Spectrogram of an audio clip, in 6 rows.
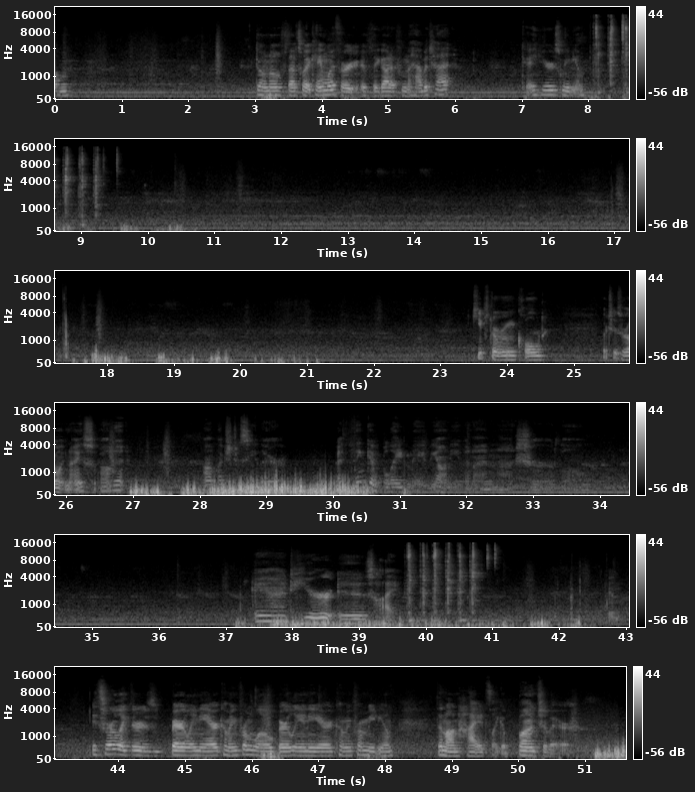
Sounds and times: Speech: 0:00.0 - 0:00.3, 0:03.0 - 0:06.0, 0:07.0 - 0:08.0, 0:23.5 - 0:24.7, 0:25.4 - 0:27.0, 0:28.0 - 0:29.3, 0:30.1 - 0:34.0, 0:37.4 - 0:39.7, 0:43.6 - 0:48.2, 0:48.8 - 0:50.9.

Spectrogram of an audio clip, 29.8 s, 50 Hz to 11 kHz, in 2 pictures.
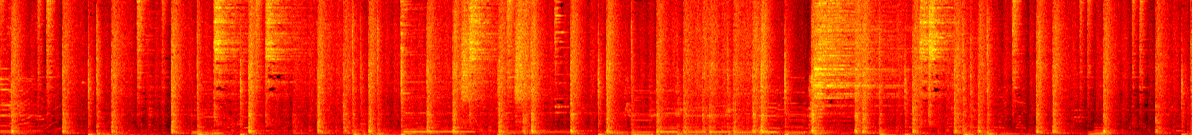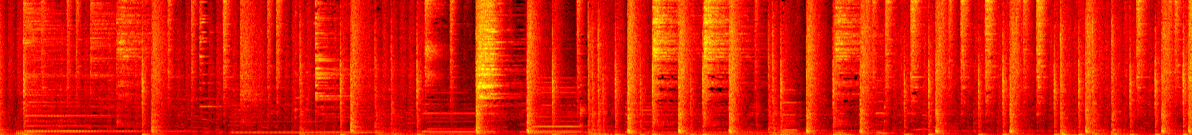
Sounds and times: Drum kit: 0:00.0 - 0:29.8
Bass drum: 0:07.5 - 0:10.3, 0:14.8 - 0:16.0, 0:21.8 - 0:29.8.

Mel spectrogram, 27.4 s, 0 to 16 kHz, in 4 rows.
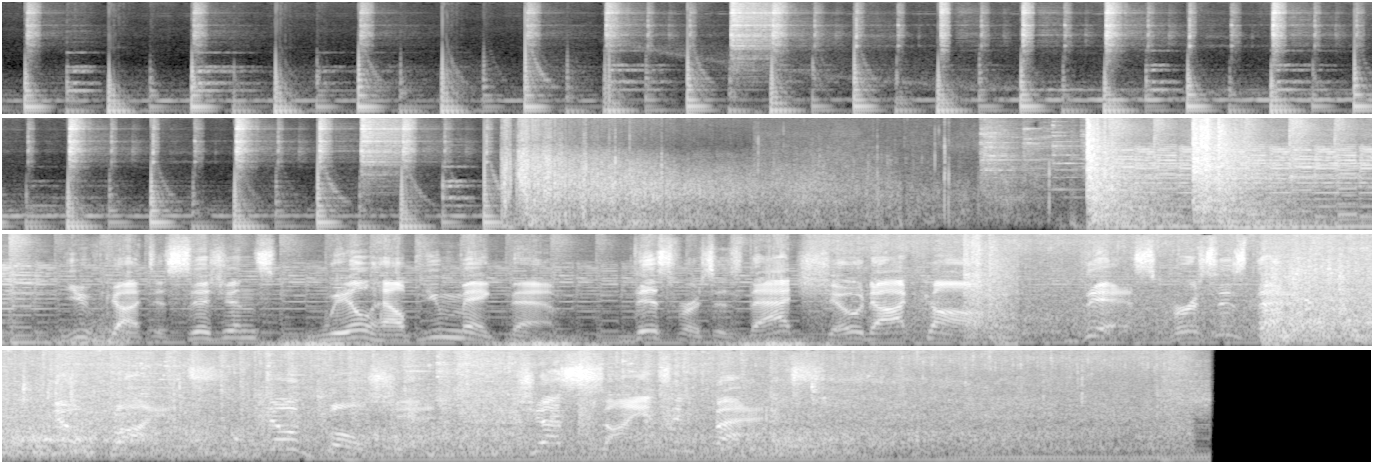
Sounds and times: Music: 0:00.0 - 0:09.4, 0:12.1 - 0:20.3
Speech: 0:14.0 - 0:24.8.

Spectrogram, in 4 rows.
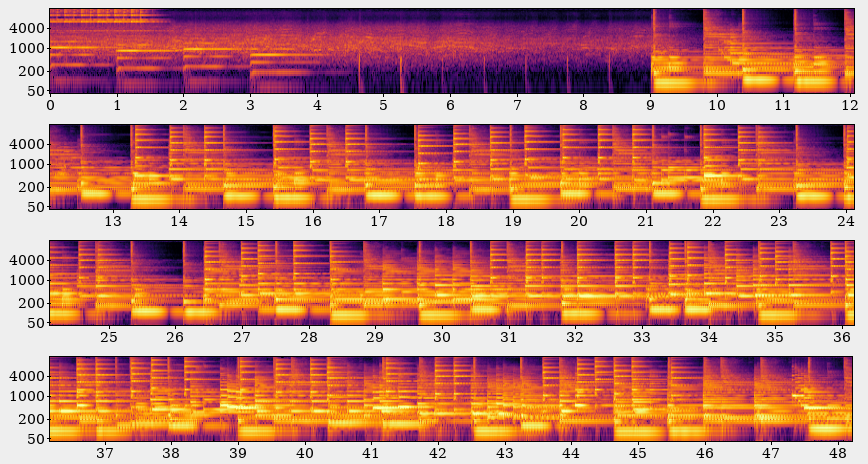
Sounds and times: Music: 0:00.0 - 0:05.2, 0:08.9 - 0:48.2.

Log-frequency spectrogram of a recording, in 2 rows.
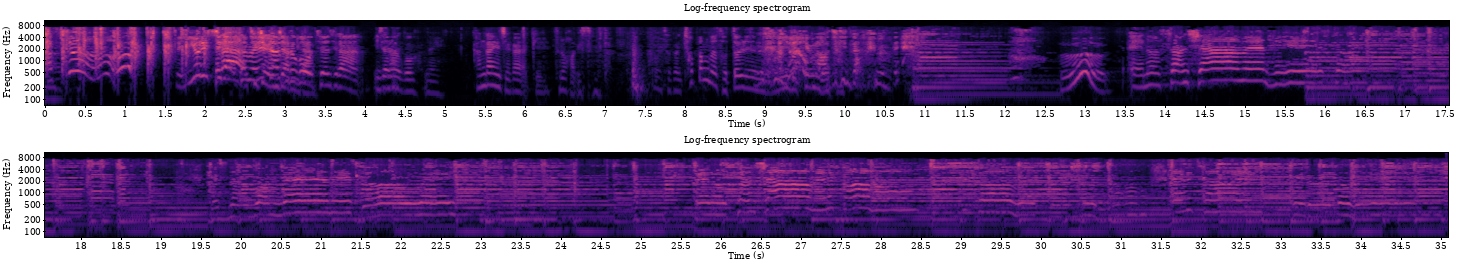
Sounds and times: Music: 0:10.7 - 0:12.8, 0:14.6 - 0:35.0.

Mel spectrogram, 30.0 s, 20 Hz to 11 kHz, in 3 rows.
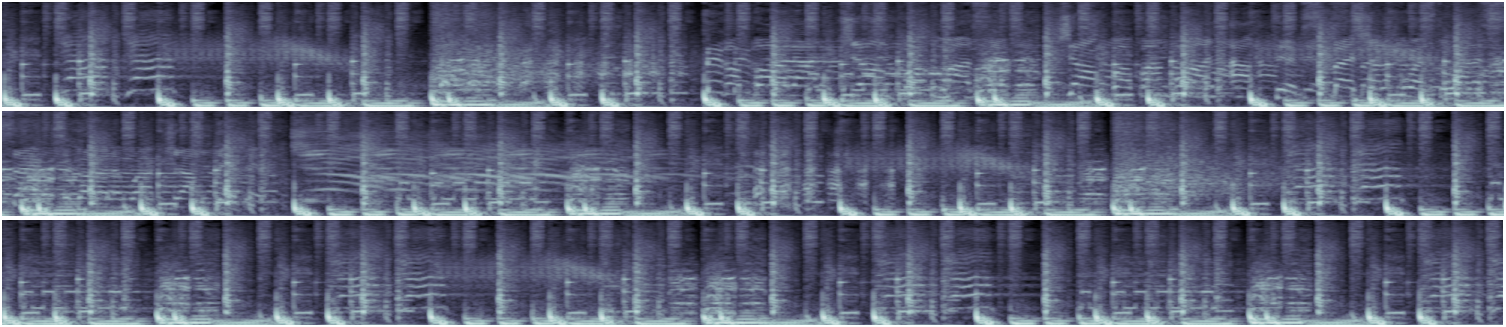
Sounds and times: Electronic music: 0:00.0 - 0:30.0.

